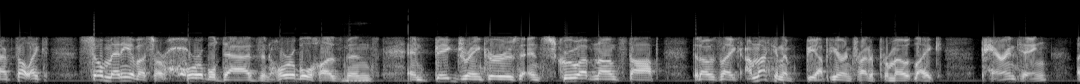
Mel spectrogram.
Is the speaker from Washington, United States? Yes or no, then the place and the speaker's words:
no; Florida, United States; I grew up in Florida, so there's always that broken part of me where I go, sunsets are awesome, but sunsets with a cocktail are 10 times better.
